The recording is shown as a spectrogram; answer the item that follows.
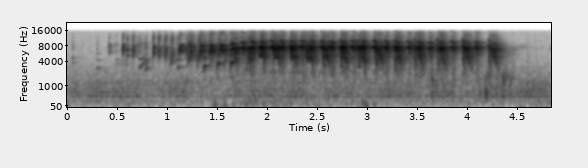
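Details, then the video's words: Western Hemispingus (Sphenopsis ochracea) sings a very high, thin series of rapid notes that quickens into a fast, even trill for about four seconds before stopping, over a faint low hum. "O canto do Hemispingus ocidental"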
